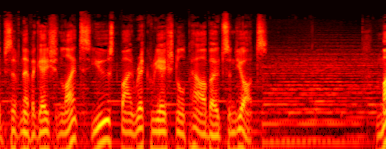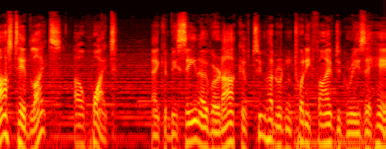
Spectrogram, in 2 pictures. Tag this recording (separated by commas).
Speech, Music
